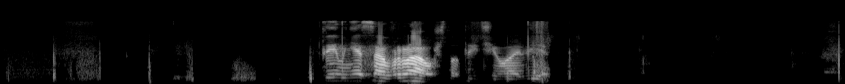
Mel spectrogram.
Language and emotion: Russian, angry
